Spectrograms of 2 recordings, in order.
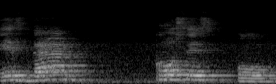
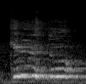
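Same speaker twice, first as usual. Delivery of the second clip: high amazed question; 10 semitones higher, 5 dB louder, slower than usual. Shown as a demonstration. Preacher shows how you will greet the true God, high and amazed. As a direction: voice jumps up high and louder, stunned. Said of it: "no le vas a decir".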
